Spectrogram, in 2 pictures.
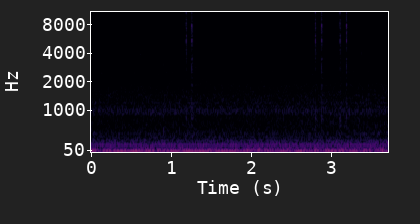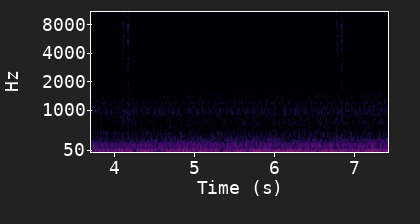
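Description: Faint clicks of a computer mouse button, about five of them spaced irregularly, over a low steady hum.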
